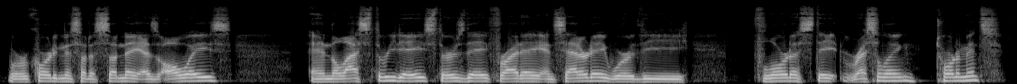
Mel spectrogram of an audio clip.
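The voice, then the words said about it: Tired, exhausted voice. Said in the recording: “I'm sure you hear it in my voice. I'm pretty exhausted right now.”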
